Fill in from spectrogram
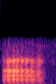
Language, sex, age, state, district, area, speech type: Odia, male, 45-60, Odisha, Nuapada, urban, conversation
